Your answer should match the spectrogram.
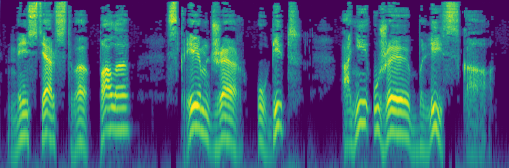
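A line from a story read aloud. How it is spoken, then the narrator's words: Loud low drawling voice. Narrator (Russian): Патронус громким, низким, тягучим голосом Кингсли Бруствера сообщил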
